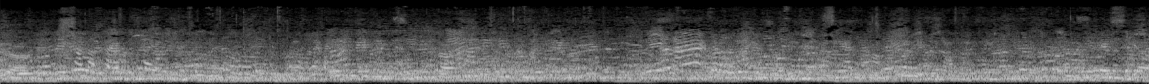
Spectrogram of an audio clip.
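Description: A crowd of men and women chatter loudly nearby in an echoing space.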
